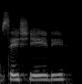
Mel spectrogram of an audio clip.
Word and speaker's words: satiety: You had it right the first time, satiety.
